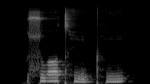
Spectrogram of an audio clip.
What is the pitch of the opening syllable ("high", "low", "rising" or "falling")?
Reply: high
